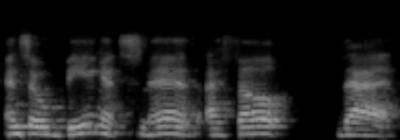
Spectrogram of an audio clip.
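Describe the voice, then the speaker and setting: A woman from New York, a guest giving an earnest, measured account of her own experience. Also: mid-range voice, fairly even intonation. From New York, United States. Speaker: guest, inclusion administrator. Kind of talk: reflective personal account. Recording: dull, muffled audio.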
